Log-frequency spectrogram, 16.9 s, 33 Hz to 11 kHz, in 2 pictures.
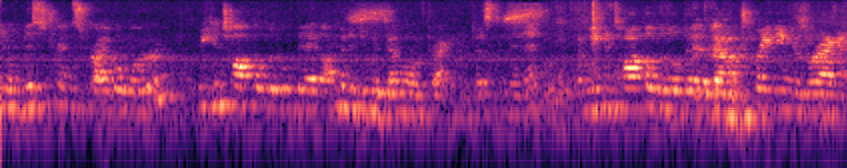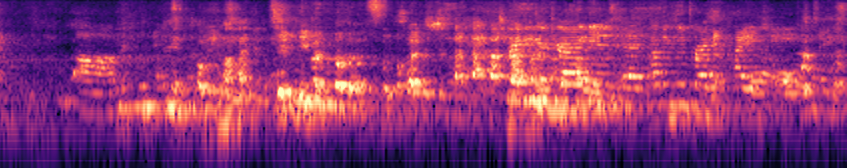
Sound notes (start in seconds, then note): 9.6 laughs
